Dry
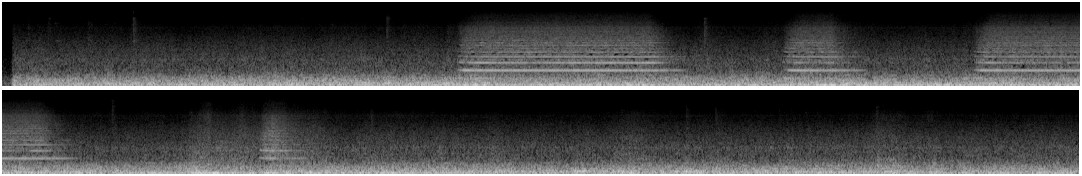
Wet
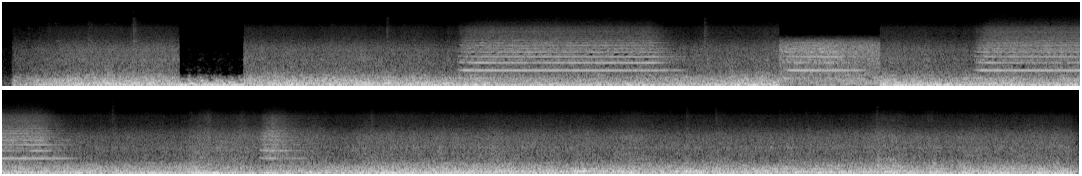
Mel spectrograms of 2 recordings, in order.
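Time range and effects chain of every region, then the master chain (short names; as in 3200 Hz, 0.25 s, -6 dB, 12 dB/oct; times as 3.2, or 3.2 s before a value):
1.77–2.42 spectral contrast raised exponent 2 + bell 610 Hz -11.5 dB 0.29 oct
7.77–8.78 delta modulation 16 kbps, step -29 dBFS + HPF 730 Hz 6 dB/oct + fast leveller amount 70%
whole clip: bell 5100 Hz +14.5 dB 1.3 oct; AGC; resonant high shelf 3200 Hz -11.5 dB, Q 1.5; gain -1 dB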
